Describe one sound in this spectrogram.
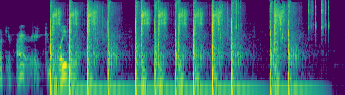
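Blaster shots fire in sharp, repeated bursts.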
